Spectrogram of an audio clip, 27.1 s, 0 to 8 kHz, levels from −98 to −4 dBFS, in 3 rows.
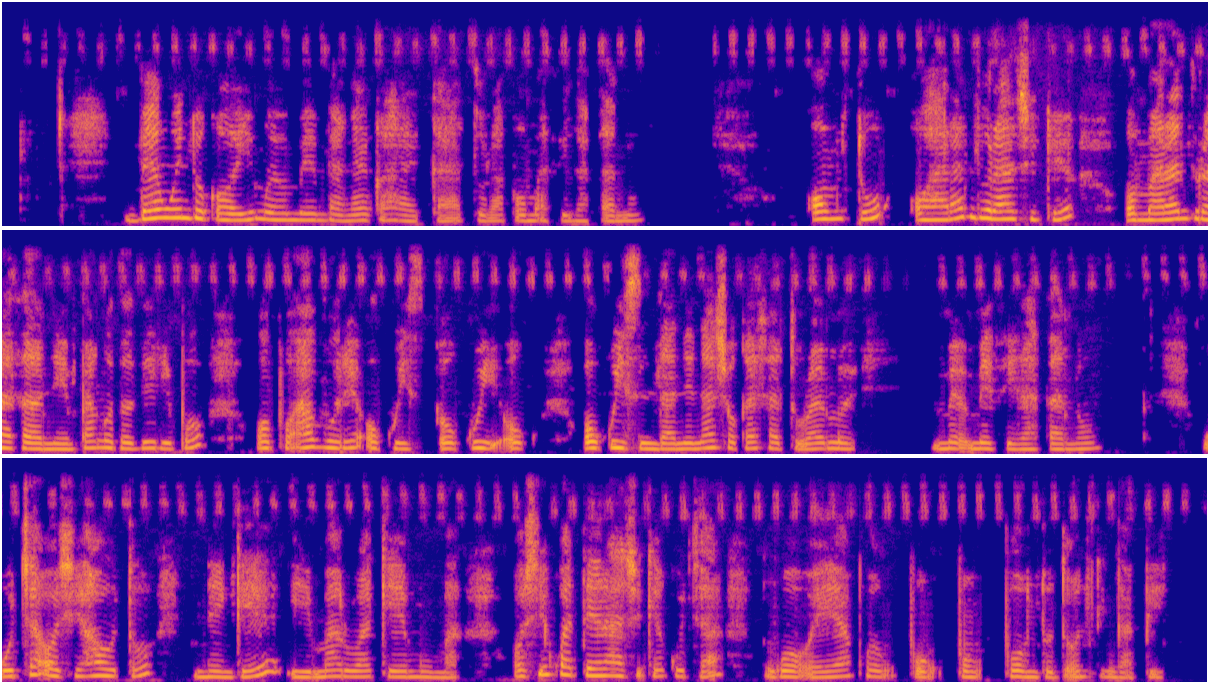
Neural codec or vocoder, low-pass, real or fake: none; 7.2 kHz; real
